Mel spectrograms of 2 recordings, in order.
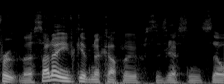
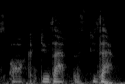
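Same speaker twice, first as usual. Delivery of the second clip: fake South African accent, much quieter; 3 semitones higher, 8 dB quieter than usual. Gamer talks through their own moves around cameras in a game, put-on South African accent. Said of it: "I don't know why I've gone South African".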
